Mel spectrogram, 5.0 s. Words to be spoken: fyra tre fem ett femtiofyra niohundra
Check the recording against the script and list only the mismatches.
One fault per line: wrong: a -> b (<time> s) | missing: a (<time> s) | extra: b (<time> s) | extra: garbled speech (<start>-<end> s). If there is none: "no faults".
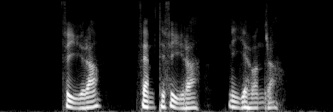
missing: tre fem ett (1.5 s)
